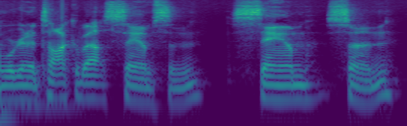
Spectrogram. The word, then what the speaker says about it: Samson: kind of was like wait there's no P there and I had pronounced it with a p forever and so anyway Samson Judes 13-16 this will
